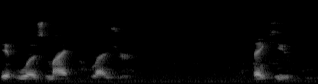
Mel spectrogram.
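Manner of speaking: soft, whimpering, wavering voice. Retelling what an older man said back to the speaker, retelling a whimpering reply. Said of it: "in a whimpering voice".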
